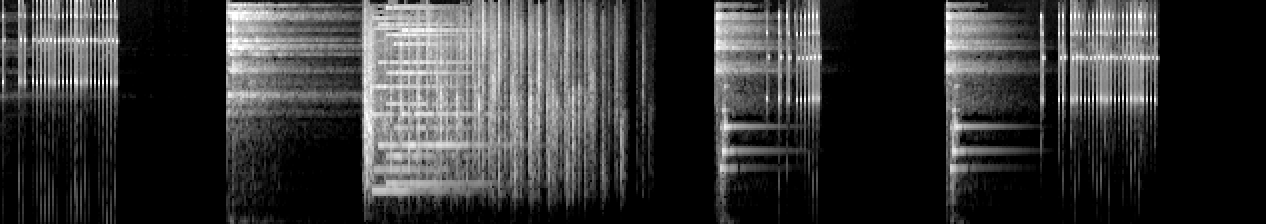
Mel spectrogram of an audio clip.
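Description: Quick electronic ticks rattle as a game score counts up.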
